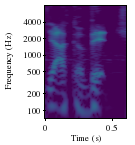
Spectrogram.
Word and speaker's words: Jakovic: Jakovic. On the end. – Could you put an H then? – No. That's how it's spelled.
